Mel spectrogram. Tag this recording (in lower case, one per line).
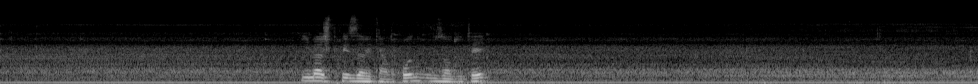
tractor digging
